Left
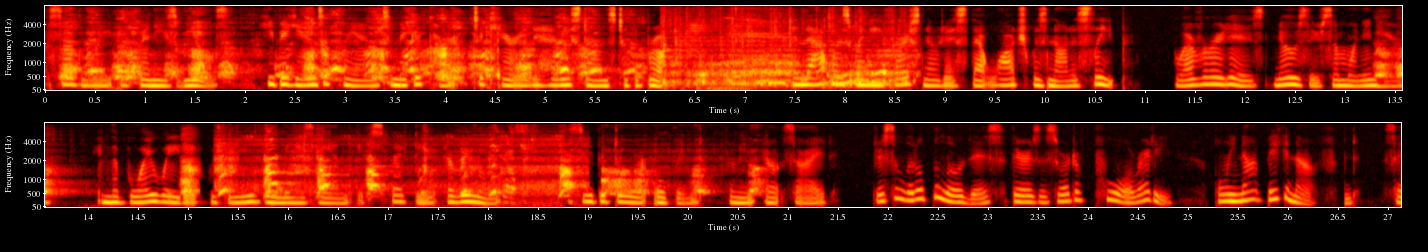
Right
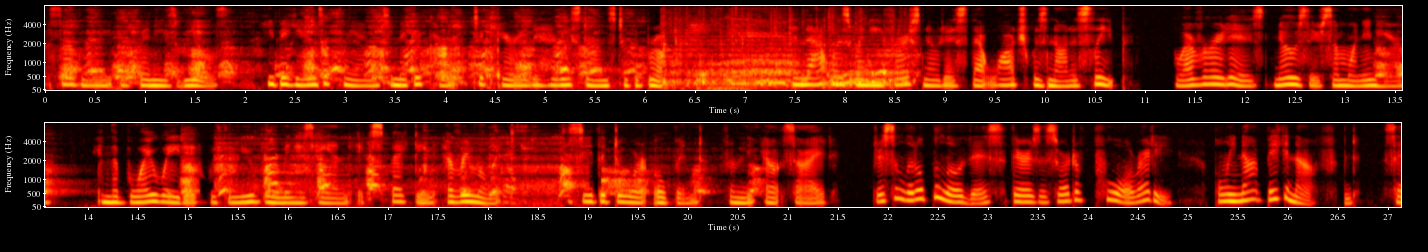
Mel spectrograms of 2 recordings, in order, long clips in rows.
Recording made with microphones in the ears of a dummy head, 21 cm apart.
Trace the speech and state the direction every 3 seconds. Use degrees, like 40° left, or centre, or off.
60° left, 50° left, 20° left, centre, 10° right, 30° right, 30° right, 40° right, 40° right.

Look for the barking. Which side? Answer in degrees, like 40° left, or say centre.
40° left.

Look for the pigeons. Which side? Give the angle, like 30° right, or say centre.
40° left.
